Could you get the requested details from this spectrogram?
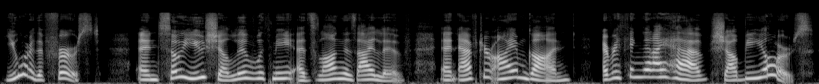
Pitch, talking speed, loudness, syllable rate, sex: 255 Hz, 205 wpm, -17 LUFS, 4.6 syllables/s, female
